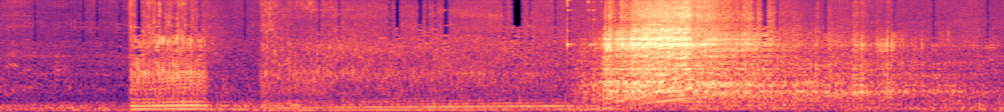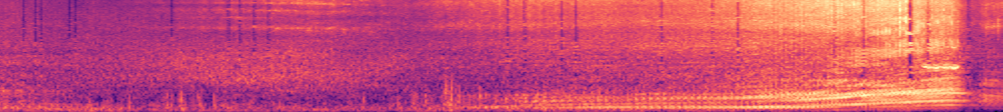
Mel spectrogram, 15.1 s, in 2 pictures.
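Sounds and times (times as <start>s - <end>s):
sports car engine revving: 1.0s - 7.7s, 11.0s - 15.0s.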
